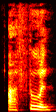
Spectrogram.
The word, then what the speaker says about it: azul: Both are totally fine, but make sure that your U is being pronounced U. Always U.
